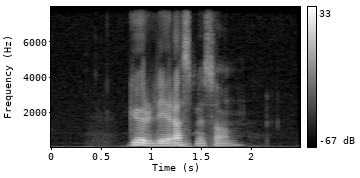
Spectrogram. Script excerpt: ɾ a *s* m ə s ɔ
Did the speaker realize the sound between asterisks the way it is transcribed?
yes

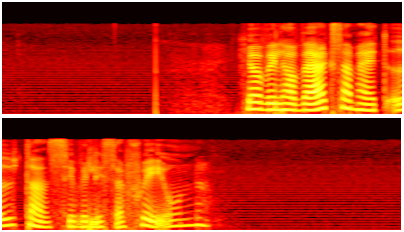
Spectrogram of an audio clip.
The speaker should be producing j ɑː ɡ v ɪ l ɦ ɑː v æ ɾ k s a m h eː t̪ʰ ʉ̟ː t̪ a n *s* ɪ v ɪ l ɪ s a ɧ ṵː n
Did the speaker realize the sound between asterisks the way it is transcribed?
yes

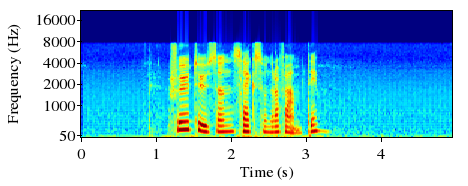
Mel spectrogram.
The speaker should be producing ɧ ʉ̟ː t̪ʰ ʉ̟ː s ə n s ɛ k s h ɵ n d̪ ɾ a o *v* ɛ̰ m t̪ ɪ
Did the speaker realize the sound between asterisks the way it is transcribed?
no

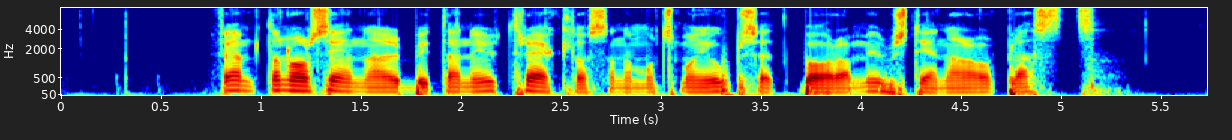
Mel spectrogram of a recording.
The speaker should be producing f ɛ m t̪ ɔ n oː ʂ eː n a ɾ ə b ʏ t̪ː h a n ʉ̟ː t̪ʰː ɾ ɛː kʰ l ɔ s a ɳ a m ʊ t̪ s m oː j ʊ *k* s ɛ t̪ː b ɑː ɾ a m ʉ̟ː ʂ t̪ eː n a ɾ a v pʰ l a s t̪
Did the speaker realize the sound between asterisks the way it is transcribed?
no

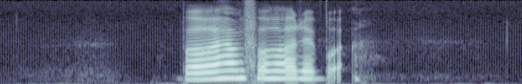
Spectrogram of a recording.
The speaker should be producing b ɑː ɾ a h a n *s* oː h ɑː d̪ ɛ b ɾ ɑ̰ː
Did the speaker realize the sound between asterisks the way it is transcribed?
no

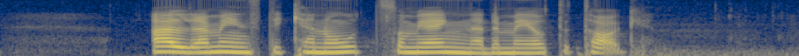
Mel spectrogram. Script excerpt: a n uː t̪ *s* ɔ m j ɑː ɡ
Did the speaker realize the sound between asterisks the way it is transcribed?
yes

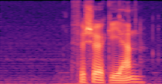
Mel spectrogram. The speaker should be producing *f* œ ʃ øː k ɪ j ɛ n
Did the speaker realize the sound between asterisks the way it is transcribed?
yes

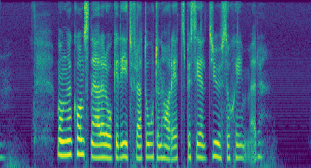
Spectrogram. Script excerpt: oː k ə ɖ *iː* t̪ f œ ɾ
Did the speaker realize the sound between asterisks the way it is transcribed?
yes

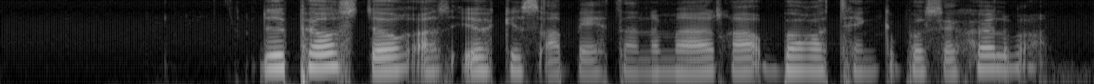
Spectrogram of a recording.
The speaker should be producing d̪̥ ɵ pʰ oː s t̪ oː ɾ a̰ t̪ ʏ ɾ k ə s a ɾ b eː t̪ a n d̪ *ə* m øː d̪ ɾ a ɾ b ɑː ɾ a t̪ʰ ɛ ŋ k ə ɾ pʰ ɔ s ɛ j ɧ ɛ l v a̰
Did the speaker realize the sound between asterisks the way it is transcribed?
yes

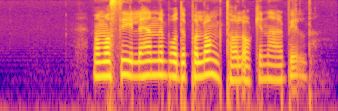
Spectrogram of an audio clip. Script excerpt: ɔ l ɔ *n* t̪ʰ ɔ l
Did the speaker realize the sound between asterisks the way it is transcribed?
no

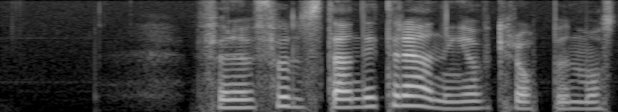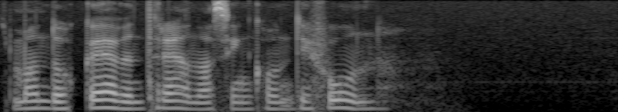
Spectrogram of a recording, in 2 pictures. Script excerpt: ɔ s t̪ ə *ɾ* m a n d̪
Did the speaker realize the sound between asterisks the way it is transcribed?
no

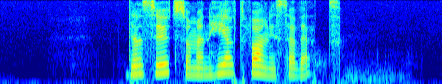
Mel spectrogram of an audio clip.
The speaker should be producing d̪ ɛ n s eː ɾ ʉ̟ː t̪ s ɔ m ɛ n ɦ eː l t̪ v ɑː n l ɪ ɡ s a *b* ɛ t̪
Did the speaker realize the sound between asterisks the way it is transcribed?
no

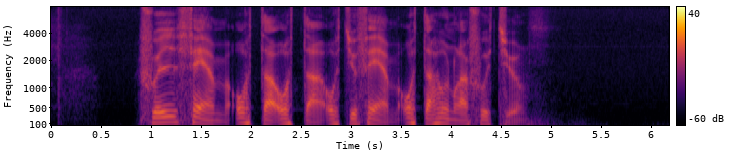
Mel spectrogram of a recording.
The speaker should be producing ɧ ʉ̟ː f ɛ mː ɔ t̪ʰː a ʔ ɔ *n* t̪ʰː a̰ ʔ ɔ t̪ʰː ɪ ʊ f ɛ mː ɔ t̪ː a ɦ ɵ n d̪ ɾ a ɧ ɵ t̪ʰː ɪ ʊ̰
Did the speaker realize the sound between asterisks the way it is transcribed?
no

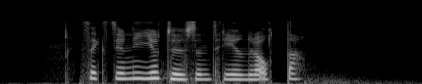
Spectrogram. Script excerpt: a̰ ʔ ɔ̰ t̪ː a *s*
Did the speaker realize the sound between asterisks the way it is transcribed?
no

